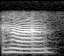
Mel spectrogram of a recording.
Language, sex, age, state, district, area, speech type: Odia, female, 45-60, Odisha, Angul, rural, conversation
